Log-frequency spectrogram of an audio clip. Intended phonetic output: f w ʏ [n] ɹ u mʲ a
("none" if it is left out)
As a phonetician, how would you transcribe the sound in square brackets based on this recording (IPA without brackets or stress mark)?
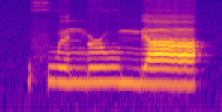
n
